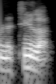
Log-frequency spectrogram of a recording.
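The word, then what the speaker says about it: נטילת: Okay, so the accent is on the e here, natilat.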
